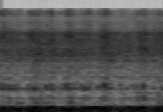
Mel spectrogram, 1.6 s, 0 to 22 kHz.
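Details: Car with a modified V8 (heads, cam and more): deep idle with an uneven, lumpy pulse that wavers from beat to beat. Rough idle; the car needs tuning.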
